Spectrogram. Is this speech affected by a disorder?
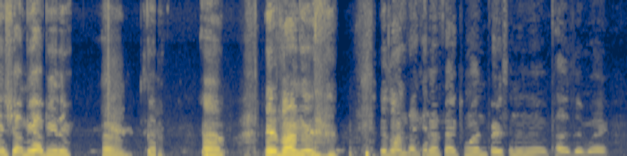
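Yes: cerebral palsy; from birth, wheelchair user.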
